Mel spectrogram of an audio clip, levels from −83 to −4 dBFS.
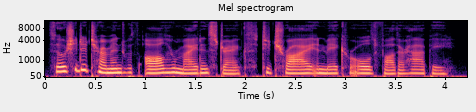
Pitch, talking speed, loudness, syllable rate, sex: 195 Hz, 240 wpm, -16 LUFS, 5.5 syllables/s, female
